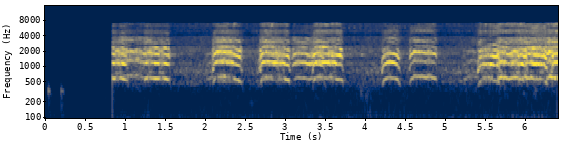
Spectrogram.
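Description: Recorded calls of a Lear's macaw played back: a run of loud, harsh calls starting about a second in, several of them rising then falling in pitch, repeated with short gaps.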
